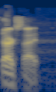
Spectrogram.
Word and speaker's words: Darkseid: Seed or Side? I thought it was Darkseid. – It's Darkseid. – Okay. – It's spelled Seed, but it's pronounced Side.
